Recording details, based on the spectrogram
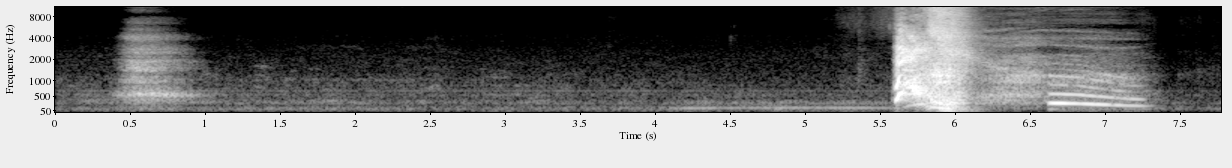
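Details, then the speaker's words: Pepper-induced sneeze: a brief intake, then one loud explosive sneeze ending in a falling voiced tail, described as incredibly messy. "wow that was incredibly messy thank you now all that peppers coming out"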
